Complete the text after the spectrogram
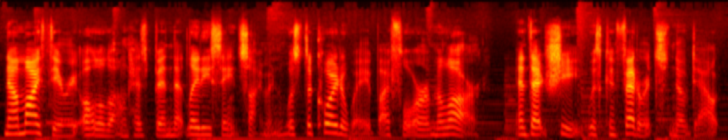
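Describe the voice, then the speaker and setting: A woman voicing a gruff, irritable policeman in an audiobook, snarling and emphatic with indignation. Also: fairly low pitch, normal speed, fairly bright tone, faint music behind, low-quality recording. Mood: insistent. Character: gruff, irritable, blustering male police detective.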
